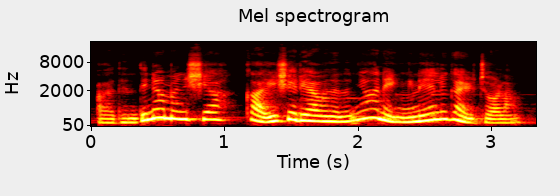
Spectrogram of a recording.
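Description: A woman's voice: fairly high pitch, sing-song, mellow. A woman doing a sassy, naive young wife. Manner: quick, sassy, innocent. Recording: slightly dull audio, faint music.

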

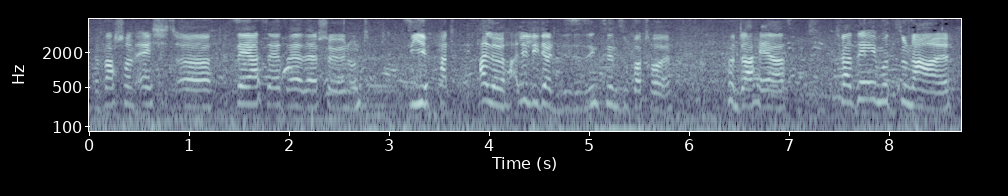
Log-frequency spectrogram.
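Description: A young woman with a high voice gushes and rambles on camera, full of fillers. She is outdoors, and a busy crowd and traffic noise surround her. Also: steady tone, moderate pace. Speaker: friend of the vlogger. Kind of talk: casual chat on camera.

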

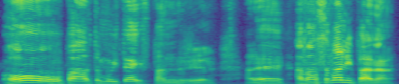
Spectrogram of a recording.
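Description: Filming on a handheld camera at night outside a police station, a man mockingly banters with an officer, teasing and theatrical, calling out names in drawn-out shouts. His voice is medium-pitched with big swings, and the recording is dry.

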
